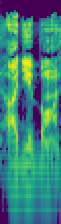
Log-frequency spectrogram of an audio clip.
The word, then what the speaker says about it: Audubon: although he might have pronounced it Audubon. He was French-speaking.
